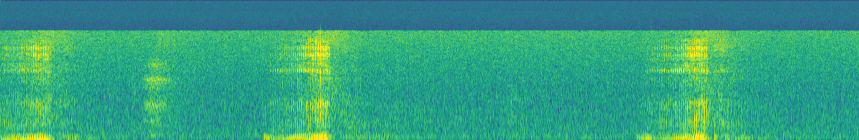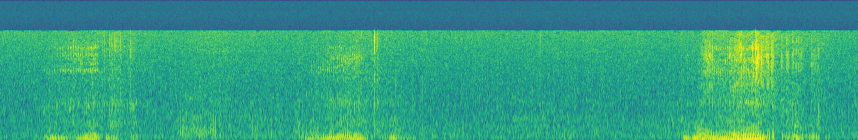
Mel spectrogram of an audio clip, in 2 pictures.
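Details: A one-year-old black Labrador Retriever asleep and snoring: low, rough breaths repeated every two to four seconds, some louder and raspier than others, in an otherwise quiet room.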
